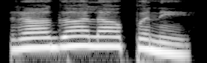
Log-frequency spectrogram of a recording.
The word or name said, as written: ರಾಗಾಲಾಪನ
